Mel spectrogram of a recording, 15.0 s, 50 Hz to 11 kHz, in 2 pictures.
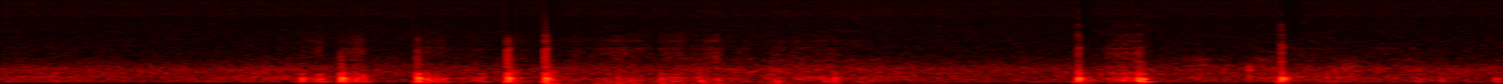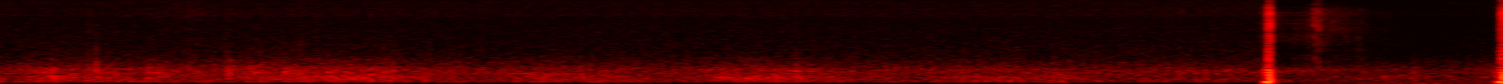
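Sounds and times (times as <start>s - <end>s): steady low noise: 0.0s - 15.0s
sharp knocks and thumps: 1.5s - 4.3s.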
